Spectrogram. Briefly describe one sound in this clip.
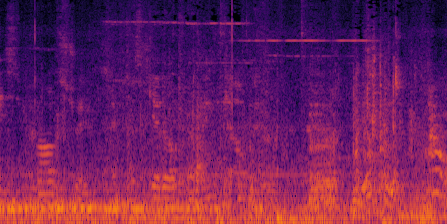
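Train brakes squeal briefly.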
